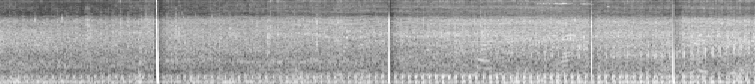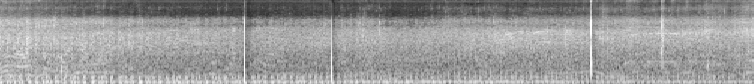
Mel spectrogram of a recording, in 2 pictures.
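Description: A motorcycle engine running as it comes up and passes close by, louder in the middle of the stretch, over a steady low rumble. Several sharp clicks stand out through it.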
